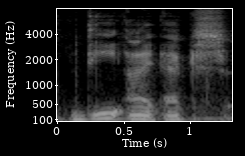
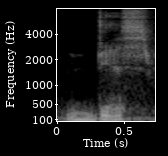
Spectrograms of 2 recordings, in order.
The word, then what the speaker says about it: dix: A lot of people want to call it the Dix note, and I was informed that DIX would be pronounced dis, rhyming with kiss.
